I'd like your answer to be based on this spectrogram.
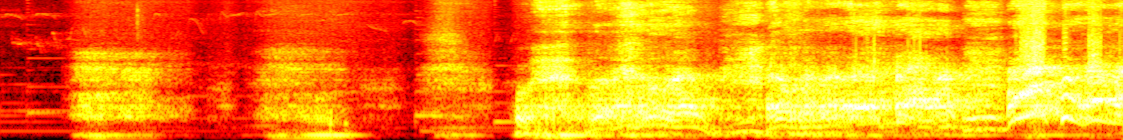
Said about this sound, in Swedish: börja skälla och morra mot er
